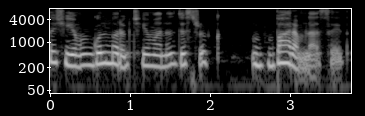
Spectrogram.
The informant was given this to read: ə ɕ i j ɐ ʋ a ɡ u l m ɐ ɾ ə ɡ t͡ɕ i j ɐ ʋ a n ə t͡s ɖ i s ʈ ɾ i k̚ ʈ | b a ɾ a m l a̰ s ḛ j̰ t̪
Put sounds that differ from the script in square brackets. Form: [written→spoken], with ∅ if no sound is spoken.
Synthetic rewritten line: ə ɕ i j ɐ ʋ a ɡ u l m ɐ ɾ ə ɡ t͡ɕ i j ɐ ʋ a n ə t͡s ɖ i s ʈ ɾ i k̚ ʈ | b a ɾ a m l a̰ s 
